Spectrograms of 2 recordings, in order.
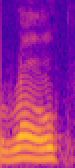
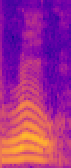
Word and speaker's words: rho: p in English but it's a row it's equivalent to an R and it's pronounced like the r in the word run R sound it's called rho each one of these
